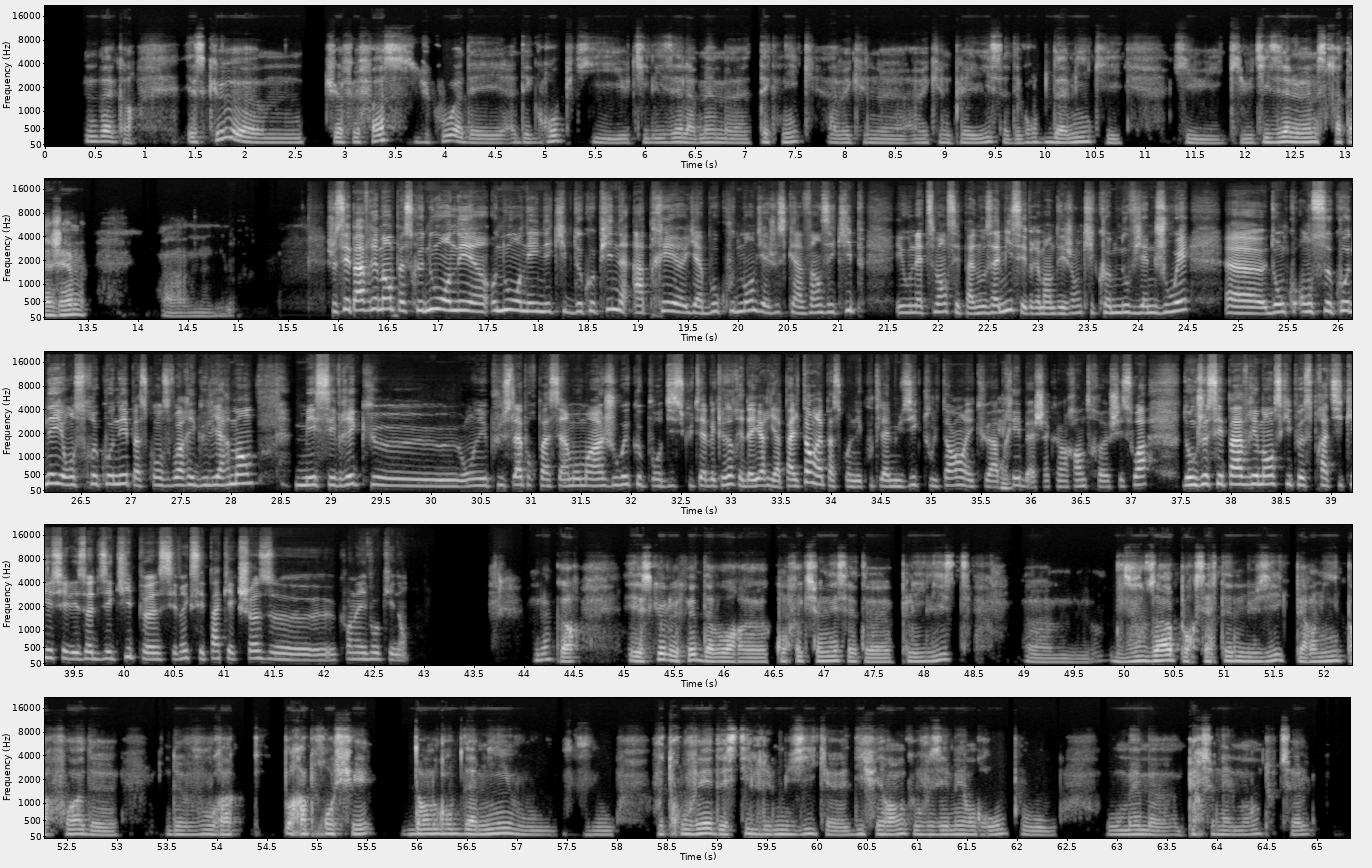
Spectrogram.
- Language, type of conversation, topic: French, podcast, Raconte un moment où une playlist a tout changé pour un groupe d’amis ?
- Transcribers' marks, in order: drawn out: "Hem"; other background noise; stressed: "personnellement"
